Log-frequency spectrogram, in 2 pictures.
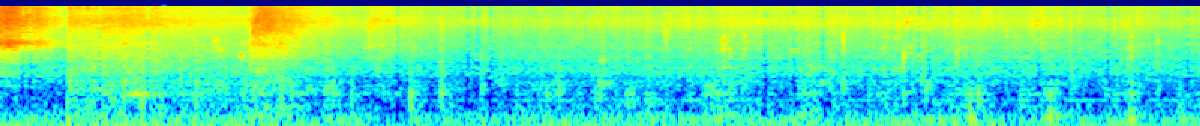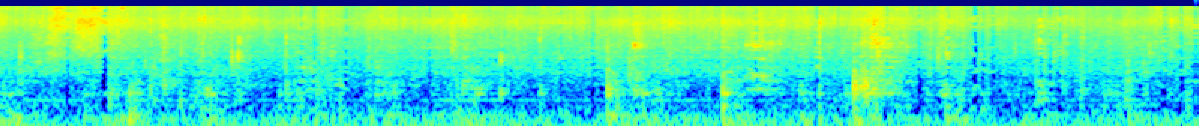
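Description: Red curry paste frying in coconut cream in a large aluminium wok, with a steady sizzle, while a metal slotted spoon stirs and scrapes it against the pan in scattered strokes.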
